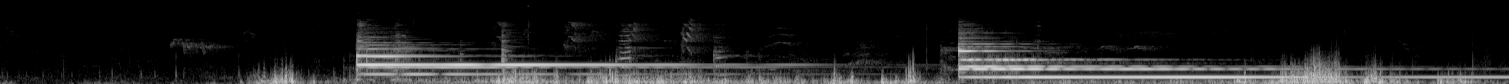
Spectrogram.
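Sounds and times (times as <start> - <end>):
low rumbling noise: 3.4 - 15.0
metal bell ringing: 3.6 - 8.5, 9.6 - 15.0.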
